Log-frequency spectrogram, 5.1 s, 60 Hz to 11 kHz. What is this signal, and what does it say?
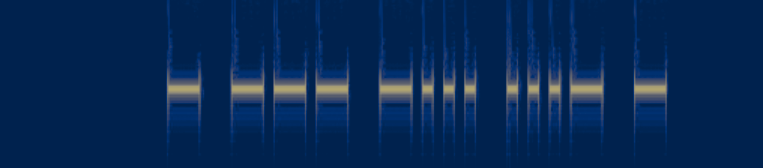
Morse code, heard as a keyed tone, about 17 wpm, 700 Hz. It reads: TOBVT
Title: Code Groups - 5 Letters - 17wpm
